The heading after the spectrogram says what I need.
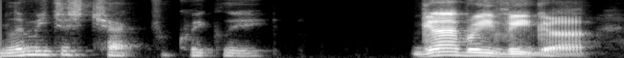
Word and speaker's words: Gabri Veiga: I forget how to pronounce his name. Let me just check quickly. Gabri Veiga. Gabri Veiga.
